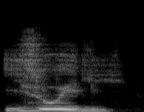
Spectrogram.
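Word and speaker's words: isohélie: Pour certains besoins, on peut faire une isoélie. Isoélie, ça s'écrit ISO avec un H. Attention. Ça s'écrit comme ceci. Isoélie.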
